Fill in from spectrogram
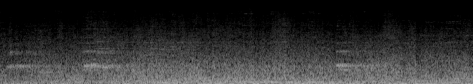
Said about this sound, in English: So, just getting off the train at the Addison stop, coming down and entering the world of Wrigley Field,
